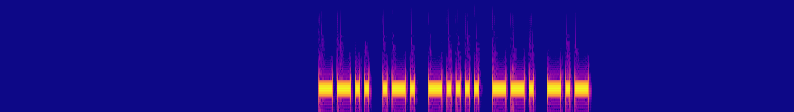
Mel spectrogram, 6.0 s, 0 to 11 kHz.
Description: Morse code, heard as a keyed tone, about 34 wpm, 700 Hz. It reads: ZR6GK
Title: DXCC-100 Call Signs - 5 Characters - Repeated 3x - 35wpm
